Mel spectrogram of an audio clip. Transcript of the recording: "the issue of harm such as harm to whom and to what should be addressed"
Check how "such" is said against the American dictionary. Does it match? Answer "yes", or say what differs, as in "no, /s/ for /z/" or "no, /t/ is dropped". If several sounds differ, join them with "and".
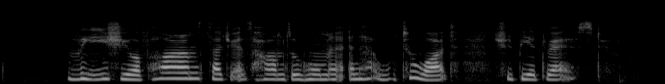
yes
